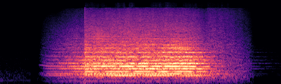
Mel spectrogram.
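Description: Train horn sound effect played during a live stream, a sustained harmonic blast with rumbling rail noise underneath, rising in, holding about a second and a half, then fading out, with no talk over it.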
